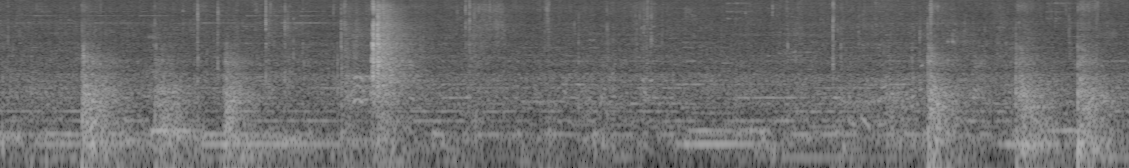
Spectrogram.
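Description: Feet thud and land on a sprung floor in a large echoing hall.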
